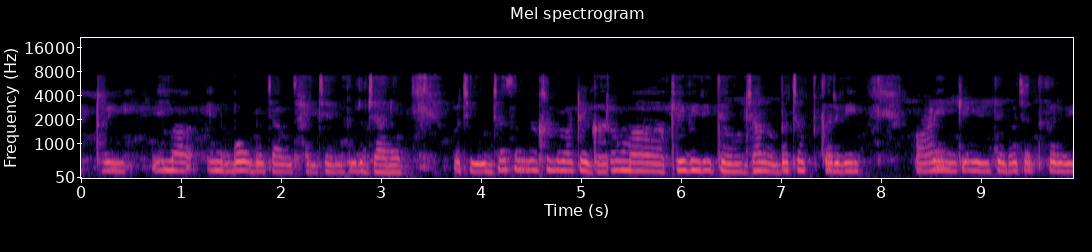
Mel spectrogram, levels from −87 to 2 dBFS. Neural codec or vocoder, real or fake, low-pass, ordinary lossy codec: vocoder, 22.05 kHz, 80 mel bands, WaveNeXt; fake; 7.2 kHz; AAC, 32 kbps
